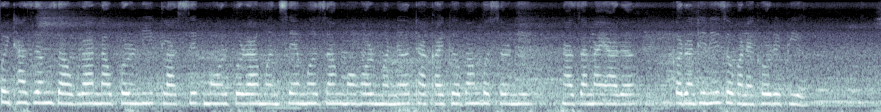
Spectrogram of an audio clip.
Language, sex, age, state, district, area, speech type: Bodo, female, 18-30, Assam, Chirang, rural, read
